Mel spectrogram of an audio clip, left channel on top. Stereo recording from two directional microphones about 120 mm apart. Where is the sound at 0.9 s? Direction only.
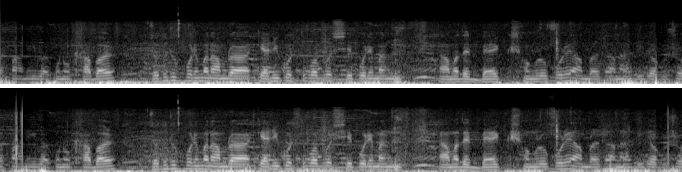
15° right (ahead or behind); by 3.8 s centre (ahead or behind).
